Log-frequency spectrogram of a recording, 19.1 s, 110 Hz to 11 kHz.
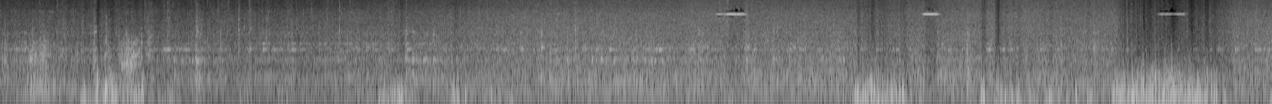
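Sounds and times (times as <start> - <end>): hand-cranked depulper rattling: 0.0 - 19.0.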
